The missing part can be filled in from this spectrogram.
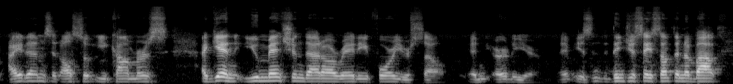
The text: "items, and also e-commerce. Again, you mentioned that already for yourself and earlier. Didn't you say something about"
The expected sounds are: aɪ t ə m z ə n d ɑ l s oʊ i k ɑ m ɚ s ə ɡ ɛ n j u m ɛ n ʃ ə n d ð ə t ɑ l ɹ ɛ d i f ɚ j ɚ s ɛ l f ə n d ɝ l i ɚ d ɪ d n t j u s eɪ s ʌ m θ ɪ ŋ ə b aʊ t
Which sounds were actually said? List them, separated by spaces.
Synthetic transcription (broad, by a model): aɪ t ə m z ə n ɑ l s oʊ i k ɑ m ɚ s ə ɡ ɛ n j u m ɛ n ʃ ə n ð ə t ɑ l ɹ ɛ d i f ɚ j ɚ s ɛ l f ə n ɝ l i ɚ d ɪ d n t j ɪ s eɪ s ʌ m θ ɪ ŋ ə b aʊ t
